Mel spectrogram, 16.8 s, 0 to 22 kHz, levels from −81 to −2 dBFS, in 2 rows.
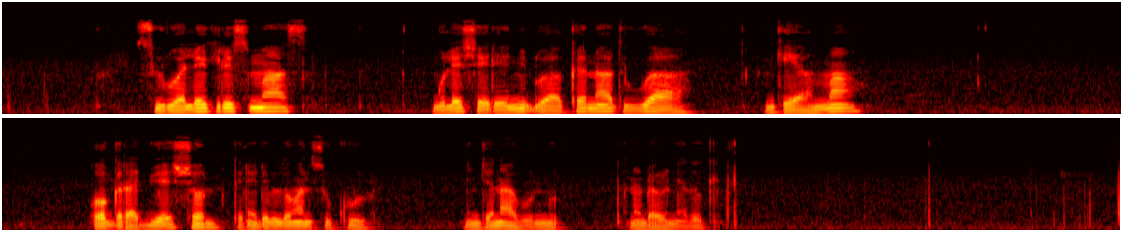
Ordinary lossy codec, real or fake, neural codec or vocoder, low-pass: MP3, 48 kbps; real; none; 14.4 kHz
